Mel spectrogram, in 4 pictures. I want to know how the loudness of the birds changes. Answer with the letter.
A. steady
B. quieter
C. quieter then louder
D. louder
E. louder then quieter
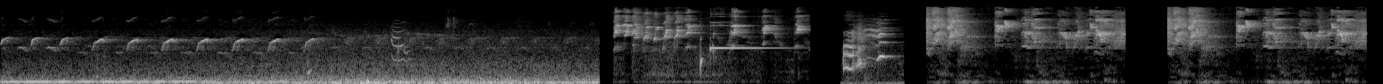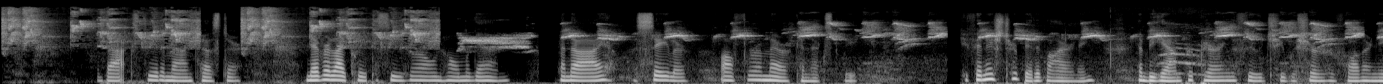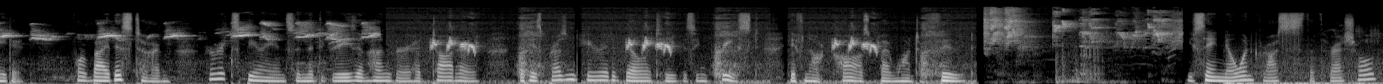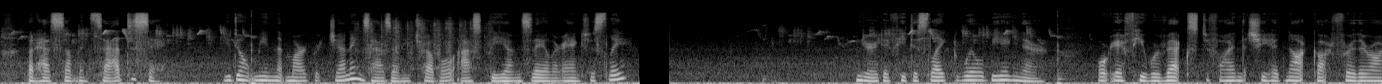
B.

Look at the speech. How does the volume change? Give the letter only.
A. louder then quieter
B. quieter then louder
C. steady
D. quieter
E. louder
C.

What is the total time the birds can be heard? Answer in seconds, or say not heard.
55 s.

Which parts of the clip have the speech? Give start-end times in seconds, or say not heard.
14.8-22.6, 23.4-37.5, 39.5-47.8, 50.0-55.2.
